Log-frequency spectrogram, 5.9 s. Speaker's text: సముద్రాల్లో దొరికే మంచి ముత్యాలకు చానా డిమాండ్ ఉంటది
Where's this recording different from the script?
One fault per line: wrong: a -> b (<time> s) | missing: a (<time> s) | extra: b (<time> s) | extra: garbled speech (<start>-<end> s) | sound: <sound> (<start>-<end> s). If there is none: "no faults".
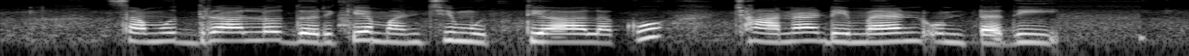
no faults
